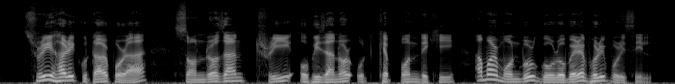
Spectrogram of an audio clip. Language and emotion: Assamese, happy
